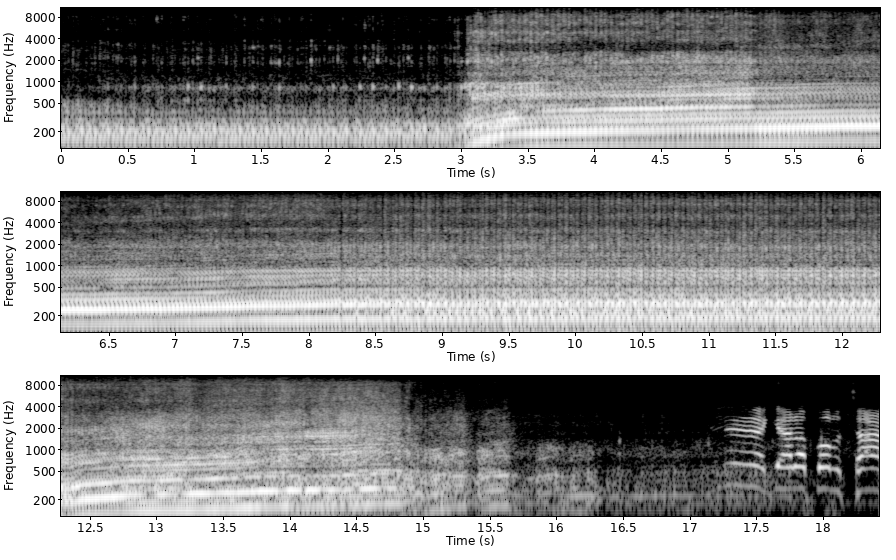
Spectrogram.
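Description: A drag race car launches hard at Empire Dragway and its loud, close engine climbs steadily in pitch through several gear changes before backing off and fading, with voices heard before and after the run.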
